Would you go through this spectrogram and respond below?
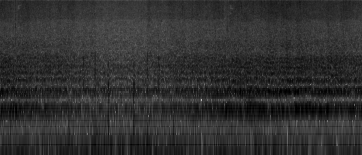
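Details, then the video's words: Busy honey bees give a low, rough buzzing drone with faint overtones and soft irregular ticks, the hum wavering in loudness over a few seconds. "RONZIO DELL' APE | BUZZING BEES"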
